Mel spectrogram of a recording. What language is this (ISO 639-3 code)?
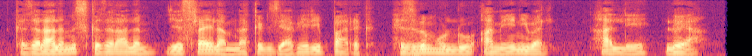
amh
